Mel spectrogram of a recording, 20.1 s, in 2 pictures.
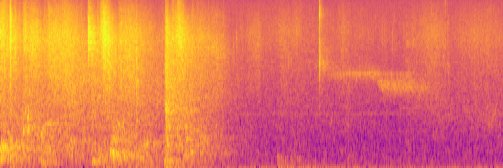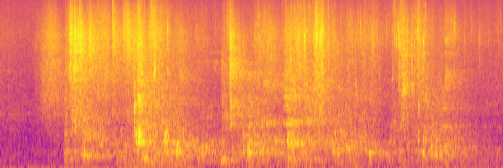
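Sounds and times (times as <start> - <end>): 
Nile hippopotamus eating at zoo: 0.0 - 4.6, 11.3 - 20.1.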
